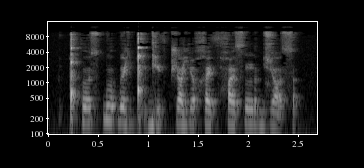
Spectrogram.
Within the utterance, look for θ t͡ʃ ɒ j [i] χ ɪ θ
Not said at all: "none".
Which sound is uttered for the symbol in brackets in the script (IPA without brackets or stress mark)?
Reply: y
